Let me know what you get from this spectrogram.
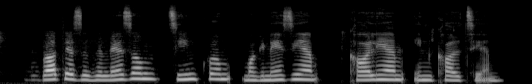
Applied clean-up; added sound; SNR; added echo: neural mask model DeepFilterNet 3.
